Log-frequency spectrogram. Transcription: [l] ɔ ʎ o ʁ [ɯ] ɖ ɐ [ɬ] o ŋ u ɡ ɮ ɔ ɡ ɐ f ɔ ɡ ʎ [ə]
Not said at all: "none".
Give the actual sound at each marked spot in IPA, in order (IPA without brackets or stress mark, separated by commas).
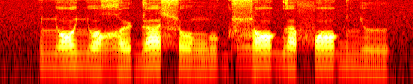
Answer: ʎ, ɯ, ɬ, ɯ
